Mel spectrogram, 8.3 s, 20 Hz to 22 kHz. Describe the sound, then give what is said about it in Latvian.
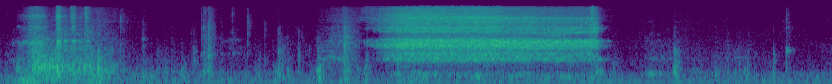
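A vape inhale through a Unity tank set to 70, with the airflow wide open: a steady, airy hiss lasting about two seconds, fairly loud, with faint clicks and rustles before and after. “Gaisa padev uz visu vaļā.”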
